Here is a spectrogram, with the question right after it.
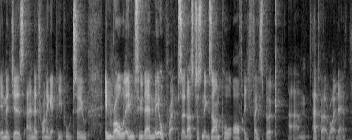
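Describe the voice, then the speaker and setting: A man's energetic, medium-pitched voice in a British accent, at a fairly quick pace. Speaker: marketing agency owner teaching ads. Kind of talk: tutorial. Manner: fast.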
